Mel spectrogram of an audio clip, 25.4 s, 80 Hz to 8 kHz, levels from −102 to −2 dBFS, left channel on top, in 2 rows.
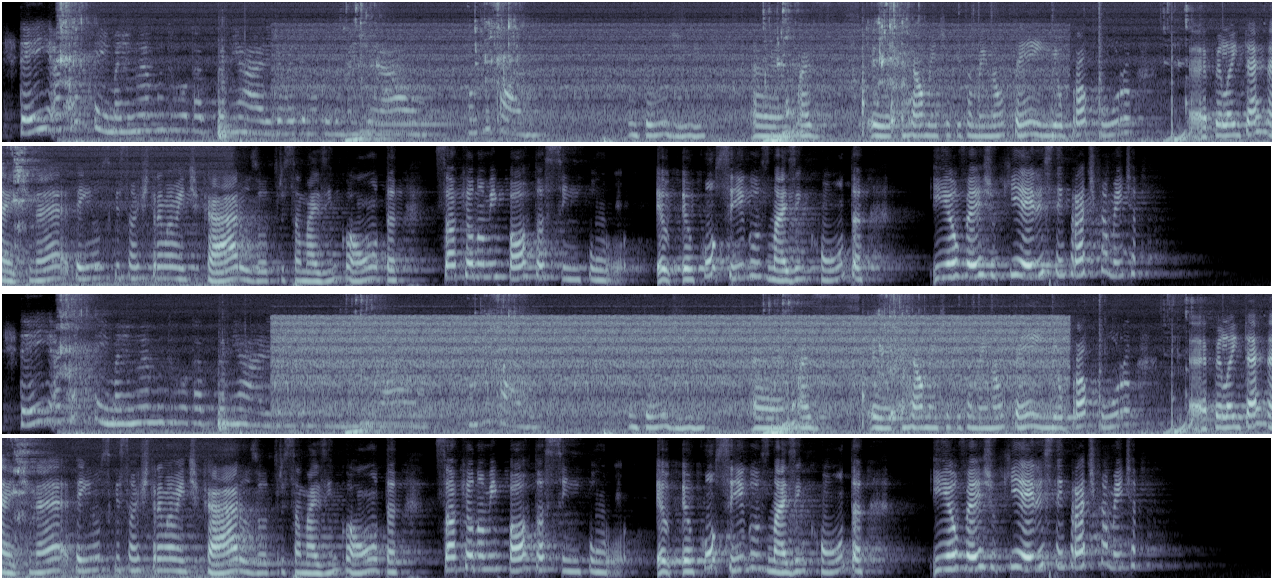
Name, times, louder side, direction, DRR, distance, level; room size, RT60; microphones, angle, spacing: voice 1, 0.2-4.3 4.7-5.4, left 2 dB, 80° left, 4 dB, 2.8 m, -38 dB
sound 1, 0.5-15.0, left 1 dB, 35° left, 5.2 m, -39 dB
sound 2, 0.8-5.4 5.7-6.1 6.4-6.9 7.2-12.5, left 2 dB, 55° left, 1.6 m, -47 dB
sound 3, 2.7-10.7, right 9 dB, 85° right, 0.9 m, -37 dB
voice 2, 6.3-11.5 11.9-16.7 17.1-18.9 19.2-21.3 22.0-24.0, right 1 dB, 5° right, 10 dB, 0.9 m, -32 dB
26.5 x 24.5 x 8.8 m, 0.95 s
head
